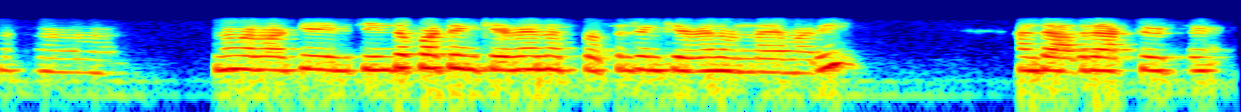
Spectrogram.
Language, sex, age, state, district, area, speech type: Telugu, female, 30-45, Andhra Pradesh, Visakhapatnam, urban, conversation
